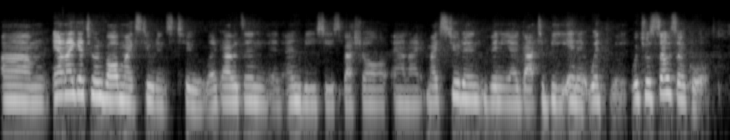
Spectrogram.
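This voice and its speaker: A somewhat breathy woman's voice at a medium pitch with ordinary pitch variation, very fast with hardly any pauses, its loudness swinging widely. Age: 20s. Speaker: educator and nonprofit founder. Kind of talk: interview. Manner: casual, enthusiastic.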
